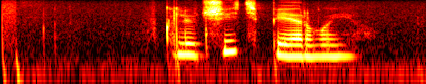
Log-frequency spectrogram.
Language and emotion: Russian, neutral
